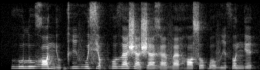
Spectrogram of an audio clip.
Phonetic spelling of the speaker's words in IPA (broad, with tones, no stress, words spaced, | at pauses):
ɦu˥ lu˥ɣɒ˥nʲu˩ ɡʱi˥vu˥sʲ ɒ˩bʱo˥ðæ˥ʒ æ˩ʒæ˥ɣæ˩væ˧ ɦɒ˥so˥ ɓo˧vi˧θo˥nʲe˥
